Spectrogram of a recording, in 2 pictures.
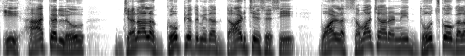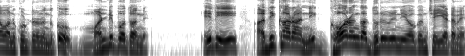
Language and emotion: Telugu, angry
